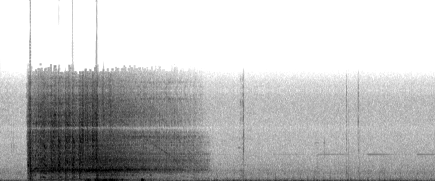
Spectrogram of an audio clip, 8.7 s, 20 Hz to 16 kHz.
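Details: Volvo 240DL that fires about 4 times, runs rough for a few seconds, then dies after a head gasket job; fresh fuel didn't help. The crank sensor reluctor ring was bent, and it started right up once bent back.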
